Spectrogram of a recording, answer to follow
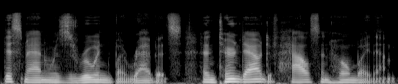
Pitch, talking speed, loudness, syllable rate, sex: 105 Hz, 225 wpm, -20 LUFS, 5.0 syllables/s, male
